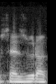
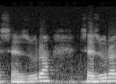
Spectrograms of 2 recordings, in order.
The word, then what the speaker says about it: caesura: تو اس literary device کو سیزورا کہا جاتا ہے، CAESURA. یہ اس کی اسپیلنگ ہے سیزورا کہا جاتا ہے اس کو.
